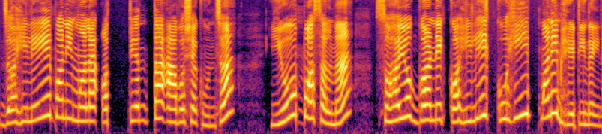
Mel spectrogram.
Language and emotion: Nepali, disgusted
